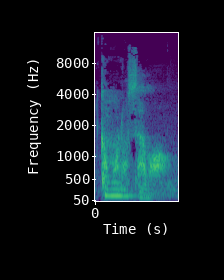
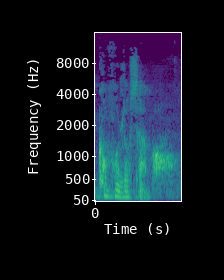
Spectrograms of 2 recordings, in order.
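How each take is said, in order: First: Tender repeat. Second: Soft, tender sigh of a loving God; sighing tenderly. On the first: God repeating his love for anxious people, softly. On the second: God sighing over his fearful children, soft and tender. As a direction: breathe it out softly with love. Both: Acted. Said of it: "me imagino que suspira y dice".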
